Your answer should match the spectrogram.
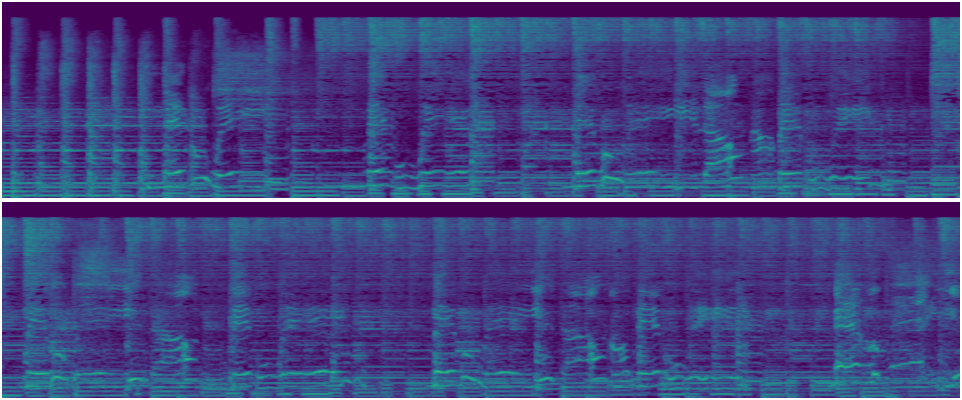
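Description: Live blues-rock trio playing: electric guitar over drum kit and a strong steady low end, with a man singing into the microphone.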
